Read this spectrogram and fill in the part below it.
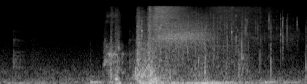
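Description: A thrown object bursts with a thud into a hissing cloud of smoke.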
